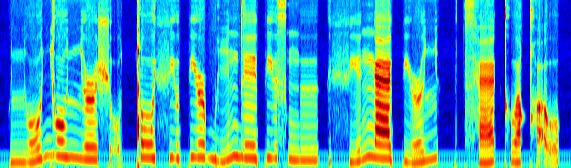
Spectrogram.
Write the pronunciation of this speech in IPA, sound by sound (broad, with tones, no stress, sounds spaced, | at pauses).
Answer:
ʎ o˩˥ ɟ o˦ ʎ ə˞˦ ʃ o̰˦ ǃ o˦ fʲ ʊ˦ pʲ ə˞˦ b i˩˥ n d e˦ pʲ ɨ˦ s ŋ ɨ˦ | fʲ e˩˥ ŋ æ˦ pʲ ə˞˩˥ ʎ | t͡sʰ æ˩˥ kʰ ʊ˩˥ qʰ o̰˦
